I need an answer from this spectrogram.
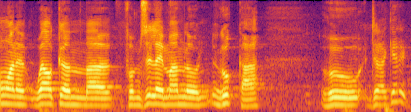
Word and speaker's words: Ngcuka: I also want to welcome Phumzile Mlambo Ngcuka, who, did I get it close to correct? No. Close? All right. Ngcuka, that's how you say it, who recently became the executive director of UN Women, and Dr.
